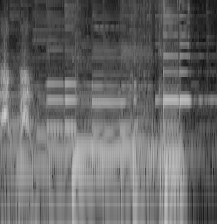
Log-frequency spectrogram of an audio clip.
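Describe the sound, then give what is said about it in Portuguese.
A small dog yips and barks a few times in quick, high-pitched bursts, fairly loud, with whiny tones between the barks and no one talking. “O netinho, então, chamou o cachorrinho.”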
